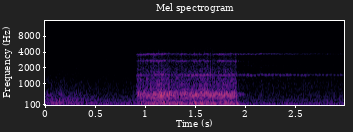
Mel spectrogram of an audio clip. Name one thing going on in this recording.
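A telephone rings with a short burst.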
